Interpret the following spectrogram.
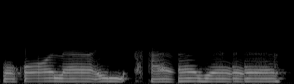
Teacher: ان یہاں پہ غنہ بنتا تھا, اس کے بعد حروف حلقی میں سے ہا آ گیا, اس لیے یہاں پہ غنہ نہیں ہو رہا, اظہار کر رہے ہیں, ان کو ظاہر کر کے پڑھ رہے ہیں.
